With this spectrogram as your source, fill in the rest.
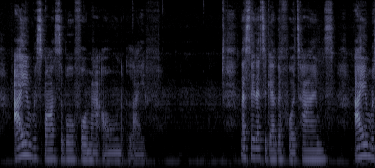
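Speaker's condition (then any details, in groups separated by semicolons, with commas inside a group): No condition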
